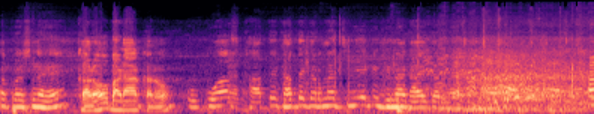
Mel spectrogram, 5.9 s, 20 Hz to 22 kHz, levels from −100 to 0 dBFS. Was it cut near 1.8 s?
no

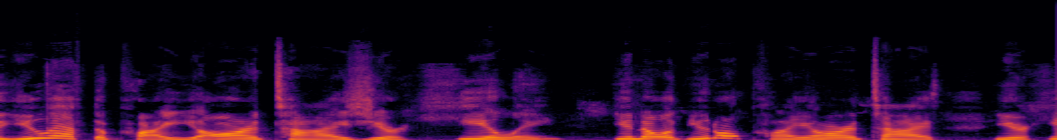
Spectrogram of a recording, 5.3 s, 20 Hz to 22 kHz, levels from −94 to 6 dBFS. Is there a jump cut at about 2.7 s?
no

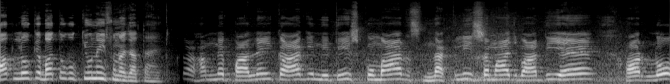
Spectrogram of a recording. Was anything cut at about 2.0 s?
yes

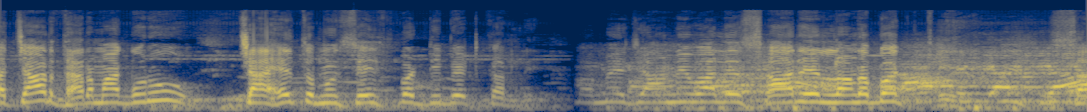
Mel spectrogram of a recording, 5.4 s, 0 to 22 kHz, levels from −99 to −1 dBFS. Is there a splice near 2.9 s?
yes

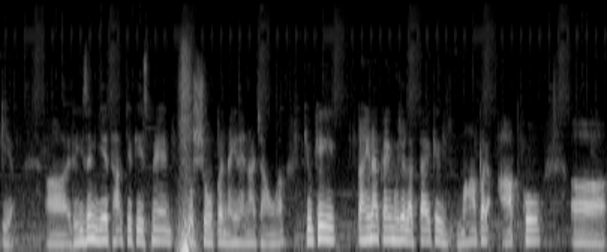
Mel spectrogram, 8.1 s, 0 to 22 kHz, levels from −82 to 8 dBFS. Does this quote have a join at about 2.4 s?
yes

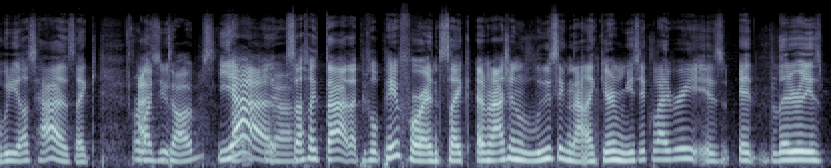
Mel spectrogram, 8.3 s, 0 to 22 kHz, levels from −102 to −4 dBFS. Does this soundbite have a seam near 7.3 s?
yes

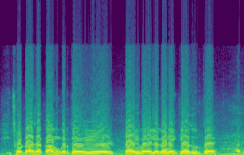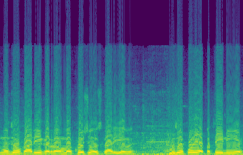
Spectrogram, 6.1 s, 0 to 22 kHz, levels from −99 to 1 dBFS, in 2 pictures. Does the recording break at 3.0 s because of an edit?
yes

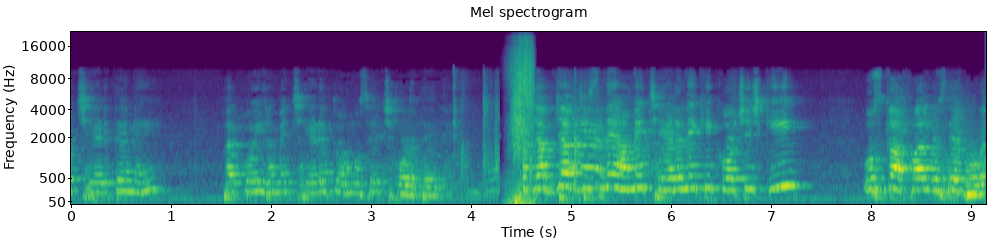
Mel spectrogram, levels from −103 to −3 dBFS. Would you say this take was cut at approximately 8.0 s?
no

